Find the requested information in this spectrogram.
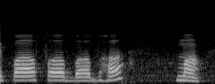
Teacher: प वर्ग में आने वाले पांचों अक्षर आपके प, फ, ब, भ, म यह आपके होते हैं ओष्ठय ध्वनि, ओष्ठ व्यंजन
